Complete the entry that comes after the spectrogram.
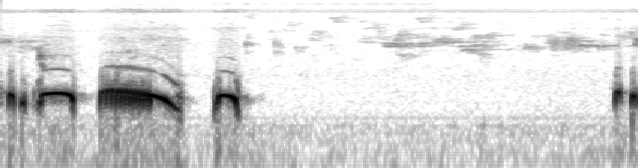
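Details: Spotted dove calling to rivals, for luring wild doves and tutoring birds kept at home: quick stuttered notes, a level coo, a long burred coo sliding downward and a short final coo. A new phrase begins at the end.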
